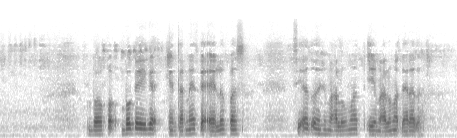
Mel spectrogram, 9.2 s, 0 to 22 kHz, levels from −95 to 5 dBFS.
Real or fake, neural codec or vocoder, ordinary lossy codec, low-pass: fake; autoencoder, 48 kHz, 128 numbers a frame, DAC-VAE, trained on Japanese speech; AAC, 32 kbps; 19.8 kHz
